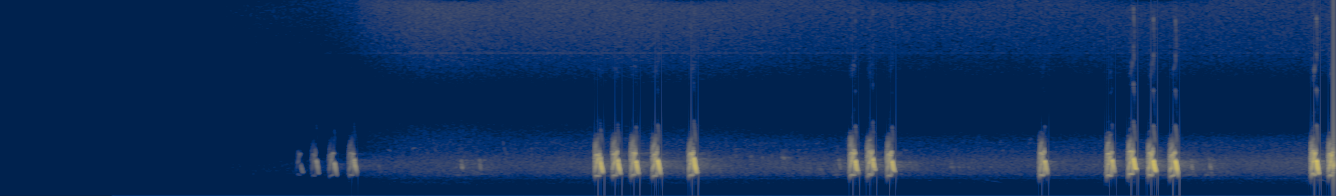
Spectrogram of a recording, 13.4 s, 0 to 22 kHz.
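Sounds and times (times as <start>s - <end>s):
common chaffinch giving rapid high clipped notes in a wetland area: 3.0s - 13.3s.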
